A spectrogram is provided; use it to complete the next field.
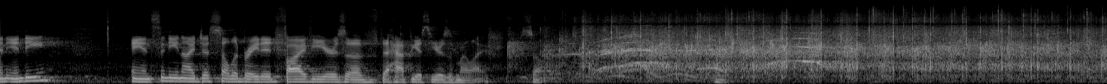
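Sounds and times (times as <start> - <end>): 
speech: 0.0 - 0.7, 1.3 - 6.0, 7.1 - 7.4
audience applause: 5.3 - 11.0.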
